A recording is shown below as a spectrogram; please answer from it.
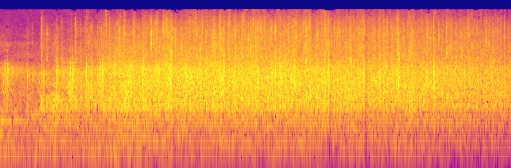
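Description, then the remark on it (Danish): Sustained applause in the German Bundestag for Olaf Scholz after he announced that Germany will deliver weapons to Ukraine, dense clapping at a steady loud level throughout, with no speech over it. “Olaf Scholz han øh, stod på mål for og også fik bifald for i den tyske forbundsdag.”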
